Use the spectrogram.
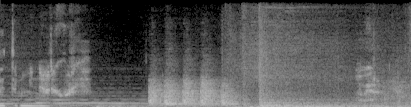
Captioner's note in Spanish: Tocan a la puerta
